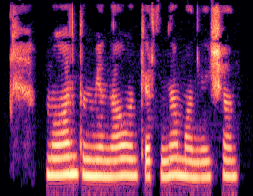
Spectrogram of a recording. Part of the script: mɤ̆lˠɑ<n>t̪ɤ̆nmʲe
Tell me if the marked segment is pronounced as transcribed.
yes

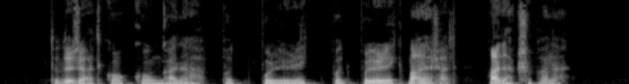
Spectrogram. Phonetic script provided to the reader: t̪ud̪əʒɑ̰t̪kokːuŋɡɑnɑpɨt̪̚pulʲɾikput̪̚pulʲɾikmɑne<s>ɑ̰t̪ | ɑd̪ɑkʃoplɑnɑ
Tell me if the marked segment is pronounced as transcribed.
no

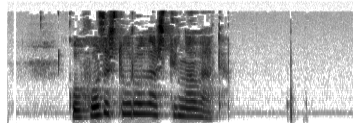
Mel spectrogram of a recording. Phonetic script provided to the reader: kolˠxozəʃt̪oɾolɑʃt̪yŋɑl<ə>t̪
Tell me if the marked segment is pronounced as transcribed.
no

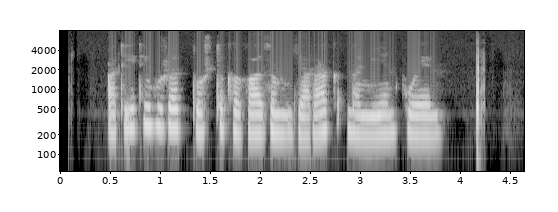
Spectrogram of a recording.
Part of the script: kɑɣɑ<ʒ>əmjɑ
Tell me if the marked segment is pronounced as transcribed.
no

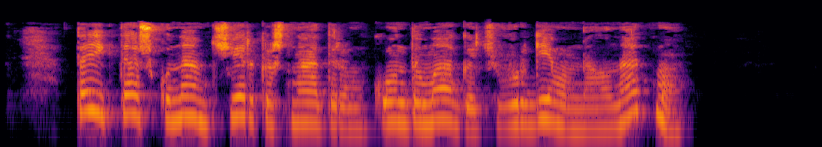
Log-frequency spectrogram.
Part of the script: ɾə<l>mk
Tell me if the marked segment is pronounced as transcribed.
no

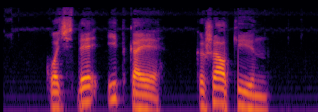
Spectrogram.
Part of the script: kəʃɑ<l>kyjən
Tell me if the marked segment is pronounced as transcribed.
yes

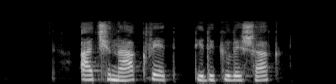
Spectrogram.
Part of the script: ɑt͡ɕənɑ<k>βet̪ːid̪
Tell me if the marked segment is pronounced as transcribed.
yes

